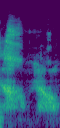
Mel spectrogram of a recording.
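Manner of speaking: breathy whispered dismay. Retold or imitated. Recapping a wrestling show, whispering his dismay. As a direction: drop to a hushed whisper of disbelief. Quoting own whispered reaction.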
